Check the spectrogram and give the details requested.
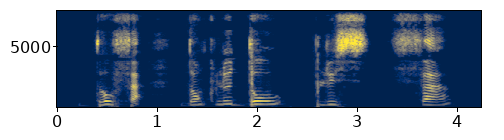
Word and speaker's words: dauphin: s'appelle le dos fin le pH se prononce comme F do fin do fin dauphin donc le dos plus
